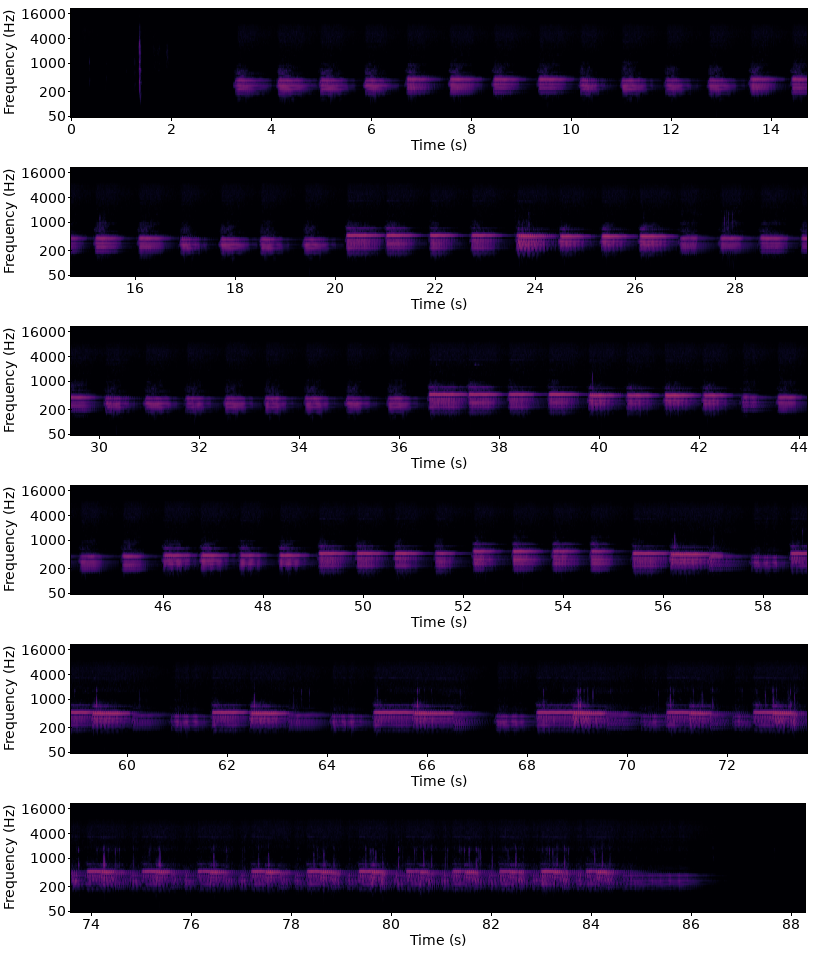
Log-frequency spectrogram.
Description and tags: shortness of breath
An ideal suspense song for a horror video that intrigues fear or persecution.
Una cancion de suspenso ideal para un video de terror intriga miedo o persecucio
breath, fear, intrigue, shortness, suspense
